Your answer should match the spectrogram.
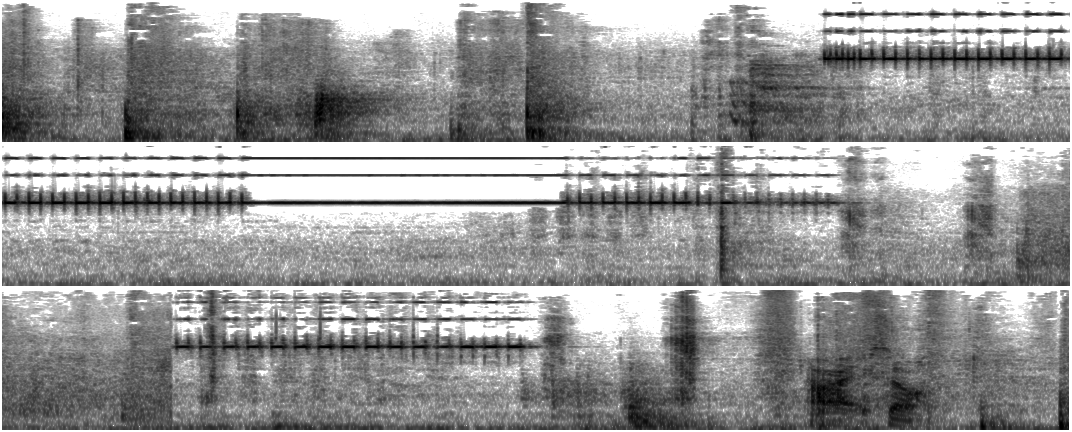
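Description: Laser level receiver on a grade rod beeping: rapid high-pitched beeps, then a steady tone for about a second and a half, then rapid beeps again, with another run of rapid beeps a few seconds later. The steady tone means the receiver is on the laser's grade line; the fast beeps mean it is off grade.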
